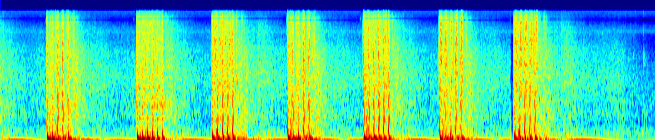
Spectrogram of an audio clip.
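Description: A rifle fires a series of loud, evenly spaced shots.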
